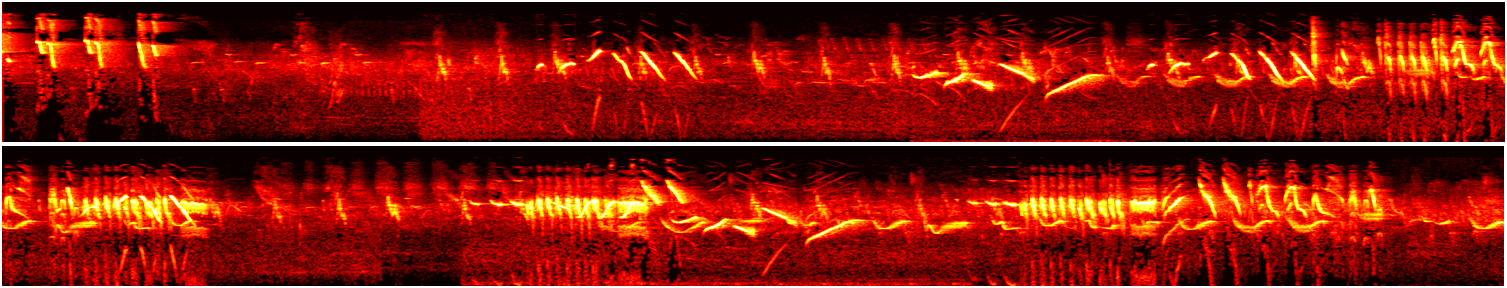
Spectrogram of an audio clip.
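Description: Birds singing: phrases of rapid chirps and quick sweeping whistles, several seconds long, with short pauses between them.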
